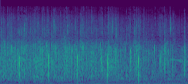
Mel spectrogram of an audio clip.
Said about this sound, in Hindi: एक बार सरदार जी के लिए आपकी तालियां उठनी चाहिए पूरे मन से, पूरे जोशो खरोश के साथ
